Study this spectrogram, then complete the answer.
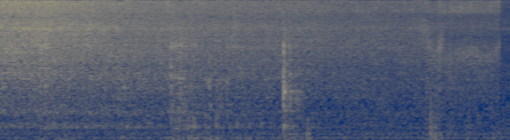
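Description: Chopped seasoning of thyme, hot pepper and pimento with seafood mix cooks in a curry king fish stew pot, a loud steady hiss and sizzle with a couple of spoon knocks and stirs, no talking.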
